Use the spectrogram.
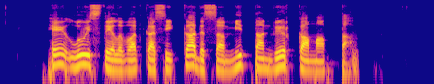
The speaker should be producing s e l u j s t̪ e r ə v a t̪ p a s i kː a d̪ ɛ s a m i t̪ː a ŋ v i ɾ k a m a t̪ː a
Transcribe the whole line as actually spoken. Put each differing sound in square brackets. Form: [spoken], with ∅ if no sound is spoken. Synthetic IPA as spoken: [h] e l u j s t̪ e [l] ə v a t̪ [k] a s i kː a d̪ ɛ s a m i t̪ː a [n] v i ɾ k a m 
